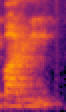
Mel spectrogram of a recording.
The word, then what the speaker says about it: bury: I used to say bury, but then some years ago, I realized when I was searching and upgrading myself that bury is wrong. It's bury. Bury.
